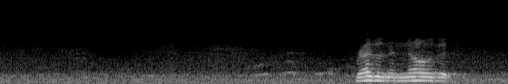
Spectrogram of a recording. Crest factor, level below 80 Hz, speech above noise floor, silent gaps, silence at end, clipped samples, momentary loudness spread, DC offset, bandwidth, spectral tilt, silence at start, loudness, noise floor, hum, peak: 20 dB; -44 dBFS; 21 dB; none; 0 s; under 0.1%; 22 LU; under 0.1%; 3.5 kHz; -12 dB/octave; 0 s; -19 LUFS; -39 dBFS; none; -4 dBFS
